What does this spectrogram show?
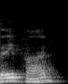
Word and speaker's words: APOD: of all what is apod as I we call it a there's no T we don't pronounce the T because it doesn't doesn't sound right so you can get there by typing apod nasa.gov we started at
